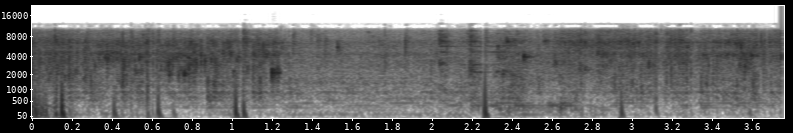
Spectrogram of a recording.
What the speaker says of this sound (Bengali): তেল গরম হয়ে গেলে সবার প্রথমে আমি আলুগুলোকে একটু ভেজে নিই।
